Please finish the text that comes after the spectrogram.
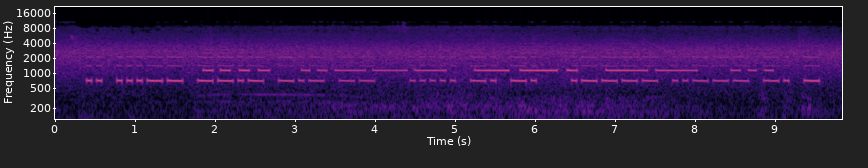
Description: Morse code, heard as two keyed tones, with radio static, fading and the noise of a residential street. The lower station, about 19 wpm, 700 Hz: I3QKM 5NN 12NT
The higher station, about 11 wpm, 1140 Hz: H2GMS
